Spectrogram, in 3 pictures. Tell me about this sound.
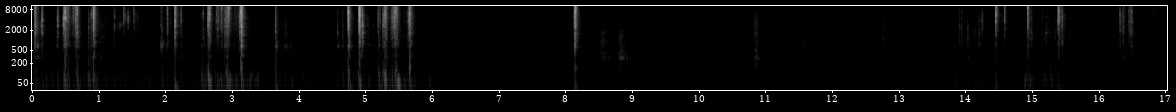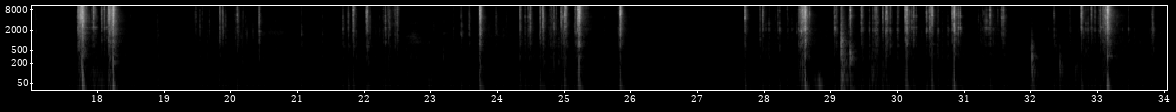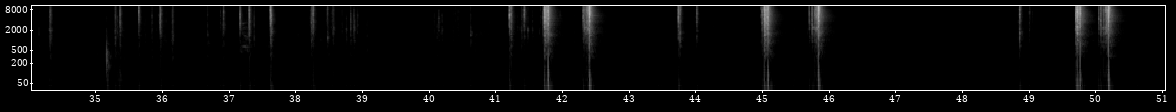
Winchester rifle loading and cocking
Loading and cocking a 22 cal Winchester rifle multiple times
